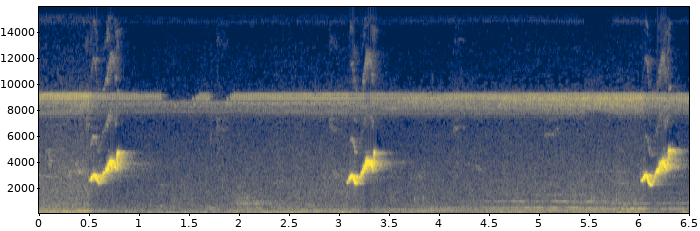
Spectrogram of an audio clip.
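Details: Myzomela, unedited recording dated 25 December 2022: loud, high, squeaky rising calls repeated roughly every three seconds, three in all, over faint low hum and a steady thin whine.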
